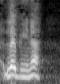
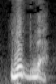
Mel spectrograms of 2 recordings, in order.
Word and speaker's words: لبنة: وكلمة لبنة تنطق بفتح اللام وكسر الباء لبنة, وتنطق بكسر اللام وسكون الباء لبنة, وكلا الحالين صحيح, كلا قول اللفظين صحيح.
